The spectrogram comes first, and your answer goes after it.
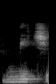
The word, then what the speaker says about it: Nietzsche: Look, it's Friedrich Nietzsche is how you pronounce it, but that's also something that's a tongue twister.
